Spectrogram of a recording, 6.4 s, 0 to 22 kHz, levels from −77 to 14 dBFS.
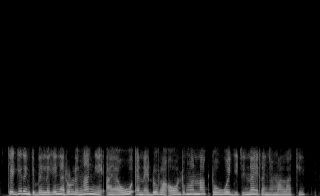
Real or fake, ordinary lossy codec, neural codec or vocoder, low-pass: fake; Opus, 16 kbps; codec, 16 kHz, 2 kbps, FreqCodec, larger model; 5.4 kHz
